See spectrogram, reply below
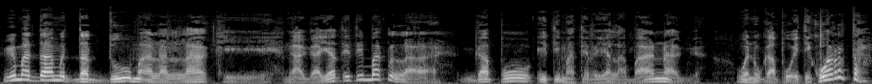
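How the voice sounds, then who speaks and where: A man's voice: lowish voice, unhurried. An actor playing a bantering male police chief in a radio drama. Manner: animated, laughing. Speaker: police boss. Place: studio.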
